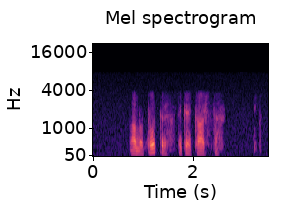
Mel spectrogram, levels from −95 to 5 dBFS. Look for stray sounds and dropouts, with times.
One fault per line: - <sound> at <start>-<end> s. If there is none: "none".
none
